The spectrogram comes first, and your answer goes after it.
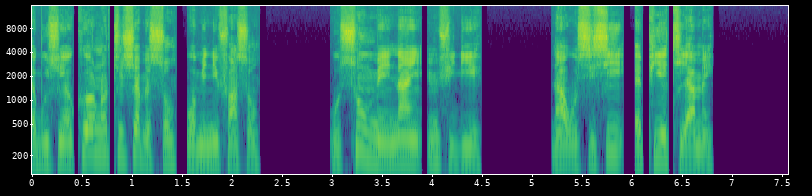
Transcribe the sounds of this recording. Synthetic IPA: æ˨bu˨sũ˨æ˨kʰu˦ɔ˦nʊ̃˦tʰʊ˦ɕɛ˦mɪ̃˨sʊ˦wɔ˨mɪ̃˨nĩ˦fã˦sʊ˦ | wʊ˨sũ˦m˨mɪ̃˨nã˦nm̩˦fi˨di˦e˦ | nã˨wʊ˨si˨si˦æ˨pʰi˦e˦tʰi˨a˨mɪ̃˨

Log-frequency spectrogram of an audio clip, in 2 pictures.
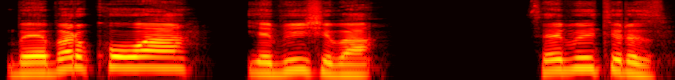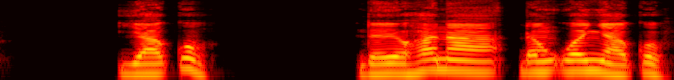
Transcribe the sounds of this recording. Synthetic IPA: ba˨jbɐ˦rkʷoː˦waː˦ | jaː˦biː˦ʃ̬i˨ba˦ʔ | se˦biː˦tɾʊ˨s | jaː˨kʷʼʊ˦˨b̚ | da˨jo˨ɦa˦na˨ɗɐ˦ŋʔʊ˦wɐ˦ɲjaː˨kʼʊ˦˨b̚

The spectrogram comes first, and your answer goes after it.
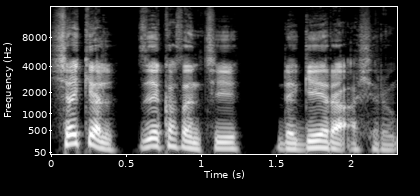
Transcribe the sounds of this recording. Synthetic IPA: ʃɐ˦kʲɛ˨lzeː˦˨kɐ˦s̬ɐ˨nt͡ʃe˦ | da˨ɡʲeː˦ɾa̰ː˨ʔa˨ʃɪ˨ɾɪ˦ŋ

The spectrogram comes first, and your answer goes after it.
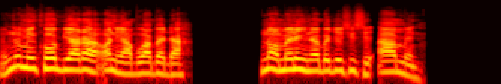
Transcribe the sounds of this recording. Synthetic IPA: n̩˨nʊ̃˦mĩ˦kʰɔ̃˦bi˦a˦ɾa˦a˨ʔɔ̰˦nɪ̃˨a˨bʊ˦a˦bɛ˦da˦ | nã˦ɔ˨mɛ̃˦ñɪ̃˦ɲĩ˨nã˦bɛ˦d͡ʑe˦t͡ɕ̬u˦sɛ˨ʔa˦mɛ̃˨n

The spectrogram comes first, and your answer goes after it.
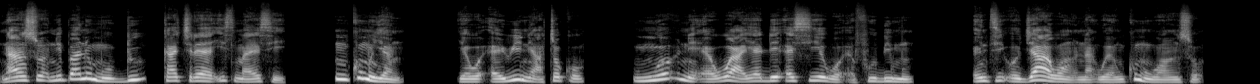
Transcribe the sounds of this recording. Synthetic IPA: nã˨n̩˦sʊ˦n̩˦nĩ˦pa˦nʊ̃˦mũ˨du˦kʰa˦t͡ɕʰɪ˨ɾɛ˦˨i˦sma˨˦lse˨i˨ | ŋ̩˦kʰũ˦mjɛ̃˨n | jɛ˨wɔ˨ʔæ˨ɥi˦nɪ̃˨a˨tʰʊ˦kʰʊ˦ | ŋ̩˦o˦nɪ̃˨ɛ˨wʊ˦a˨jɛ˦dɪ˦ʔæ˦si˦e˦wɔ˨ʔæ˨fu˦bi˦mũ˦ | n˦tʰi˦ɔ˨d͡ʑa˦˨wɔ̃˨nːã̰˨wɔ˨æ˨ŋ̩˨kʰũ˦mwɔ̃˨nn̩˦sʊ˦

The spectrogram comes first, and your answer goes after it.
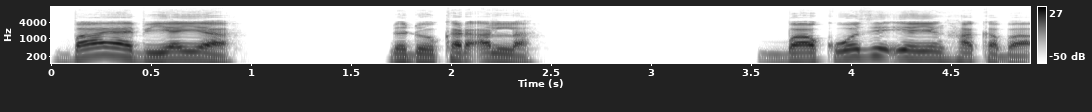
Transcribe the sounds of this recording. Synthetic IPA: baː˦jaː˨bɪ˨jɐ˦jːaː˨ | da˨doː˨kɐ˦rʔa̰˦lːa̰˨ | baː˨kʷʊ˨wa˦zeː˦˨ʔɪ˦ja˨jɪ˦ŋɦa˦ka˨ba˦ʔ

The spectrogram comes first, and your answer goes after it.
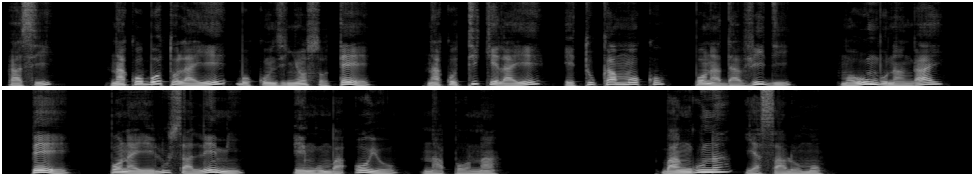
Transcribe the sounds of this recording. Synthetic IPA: ka˨si˨ | na˨ko˨bo˦to˨la˨je˦bo˨ko˨nzi˨ɲɔ̃˦nsɔ˨tɛ˦ | na˨ko˨ti˦ke˨la˨je˦ | e˨tu˦ka˦mɔ˦kɔ˦ | po˦na˨da˨vi˦di˨ | mo˨wu˦mbu˨na˨ŋɡa˦i˦ | pe˦ | po˦na˨je˨lu˦sa˨lɛ˦mi˨ | e˨ŋɡu˨mba̰˨o˦jo˨ | na˨pɔ˨na˦˨ | ba˨ŋɡu˦na˦ja˨sa˨lo˨mɔ˦

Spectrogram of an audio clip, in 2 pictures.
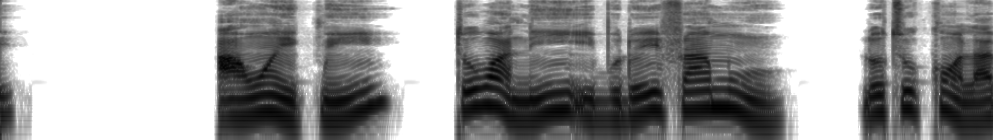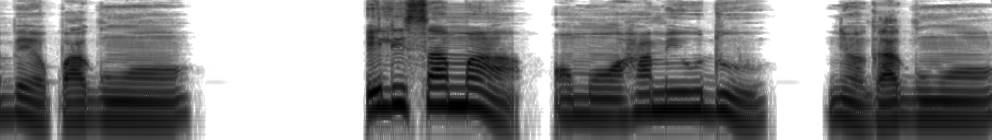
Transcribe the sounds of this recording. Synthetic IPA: a˨w̃ɔ̃˧i˨k͡pĩ˨˦ | to˦wa˦˨nĩ˨˦i˦˨bo˨do˨˦e˦fɾa˦mũ˦˨ | lo˦tũ˦kɔ̃˦˨la˨˦bɛ˦˨ɔ˨˧k͡pa˧ɡũ˦w̃ɔ̃˧ | e˧li˦sa˦ma˦˨ɔ̰˧mɔ̃˧ɦa˦mĩ˦u˦du˦˨ | nĩ˧˦ɔ˦˨ɡa˨˦ɡũ˦w̃ɔ̃˧

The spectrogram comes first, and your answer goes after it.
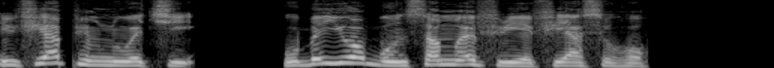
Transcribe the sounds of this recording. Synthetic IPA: m̩˨fi˦a˦pʰɪ̃˨mnʊ̃˨æ˨t͡ɕʰi˨ | wɔ˨bɛ˦ji˦ɔ˦bʊ̃˨n̩˨sã˦m˦æ˦fi˨ɾi˨æ˨fi˦a˦sɪ˦ɦɔ˦

